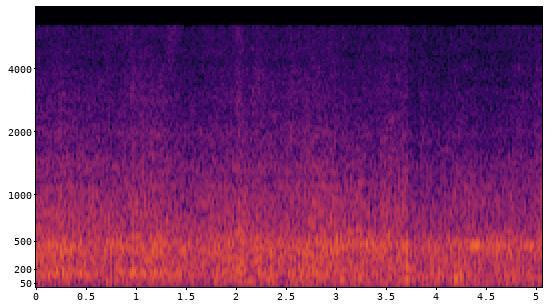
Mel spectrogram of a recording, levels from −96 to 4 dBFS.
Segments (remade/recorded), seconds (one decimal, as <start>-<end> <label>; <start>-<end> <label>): 0.0-3.1 recorded; 3.1-5.1 remade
